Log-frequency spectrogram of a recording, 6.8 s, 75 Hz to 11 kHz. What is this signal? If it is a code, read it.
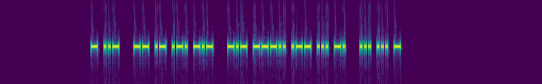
Morse code, heard as a keyed tone, about 42 wpm, 700 Hz. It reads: TU MARK K8WSN SST
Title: K1USN SST QSO Practice - 45wpm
